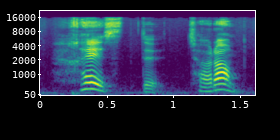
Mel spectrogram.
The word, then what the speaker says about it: reste: 으 하고 벌리는 것이 아니라 입을 동그랗게 마른 상태로 으 하는 발음으로 뿌지라고 해주시면 되고, 그 다음 으 다음에 자음이 2개 이상 오는 경우에는 merci, reste처럼 에 발음이 나요.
